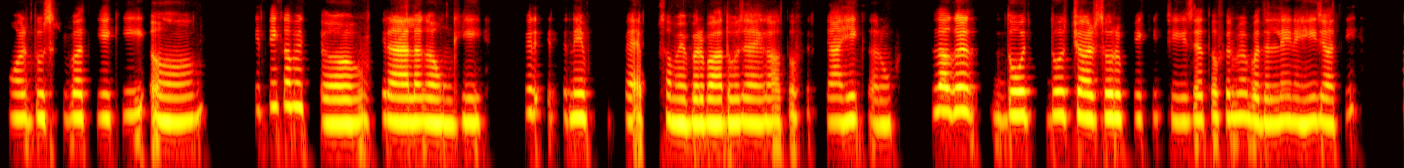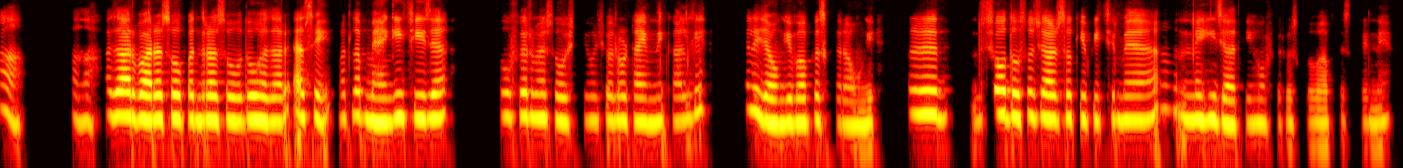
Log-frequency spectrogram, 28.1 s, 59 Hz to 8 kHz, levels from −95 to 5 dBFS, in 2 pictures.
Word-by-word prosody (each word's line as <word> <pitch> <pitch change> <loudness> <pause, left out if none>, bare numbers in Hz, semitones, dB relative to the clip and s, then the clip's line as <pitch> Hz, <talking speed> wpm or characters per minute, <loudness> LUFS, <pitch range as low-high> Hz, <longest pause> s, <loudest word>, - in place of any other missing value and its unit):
और 255 0 -1
दूसरी 255 0 -4
बात 255 0 -1
ये 255 - -8
है - - 0
कि 275 +3 -7
अ, - - 0
कितने 245 +8 -3
का 360 +1 -1
भी 355 - +1
अ, - - -3 0.2
किराया 225 +2 +3
लगाऊँगी 225 0 +2 0.5
फिर 295 - -6
इतने 260 0 -1
पै 235 -2 -7 0.2
समय 225 -3 +3
बर्बाद 220 0 +4
हो 220 - +3
जाएगा 225 0 0
तो 280 - -8
फिर 260 +1 -18
क्या 230 -6 -5
ही 230 +1 +1
करूँ? 210 -2 -6
मतलब 300 +8 -3
अगर 310 0 +5 0.2
2, 275 +3 +4 0.3
2-400 265 -2 +2
रुपए 255 0 -8
की 255 +1 -22
चीज 230 0 -7
है 245 - 0
तो 265 - -1
फिर 255 0 -4
मैं 260 0 -1
बदलने 225 0 0
नहीं 225 0 0
जाती। 230 +7 -4 0.5
हाँ, 240 -9 -5 0.5
आहा, 230 -2 -8
1000, 270 -1 +6
1200, 250 0 +6
1500, 240 -1 +1
2,000 230 -1 +2
ऐसे 255 -1 0
मतलब 270 +1 -4
महँगी 230 +3 +4
चीज 250 -1 +2
है 255 +1 +3 0.5
तो 265 0 -6
फिर 265 0 -1
मैं 255 0 +1
सोचती 235 -1 -5
हूँ 235 0 -8
चलो 235 0 -3
टाइम 225 -1 +1
निकाल 230 0 -8
के 295 +3 -4
चली 315 -1 -6
जाऊँगी 220 -1 +3
वापस 225 +1 -1
कर 215 -1 -13
आऊँगी। 205 +1 -2 0.4
फिर 285 -3 +3 0.4
100 285 +3 +4
200 265 0 +1
400 250 -1 +2
के 245 -1 -3
पीछे 235 +1 -8
मैं 240 +2 -1 0.3
नहीं 240 0 +2
जाती 215 -1 -2
हूँ 220 0 -4
फिर 220 - -22
उसको 115 - -14
वापस 110 - -10
करने। 225 +1 -10
240 Hz, 165 wpm, -23 LUFS, 225-260 Hz, 0.5 s, 1000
